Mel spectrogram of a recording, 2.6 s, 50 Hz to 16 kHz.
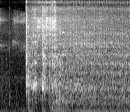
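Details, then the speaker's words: Start and idle of a 2017 Hyundai Creta 1.6 SX diesel: short crank, clean catch, steady even diesel idle with no belt squeal or engine knocking; normal, engine in excellent condition. "ఓకేనా ఇగ అది బండి situation అయితే అది మనకి belt sound గానిీ engine sound గాని ఏది లేదు చాలా ఎక్సలెంట్ ఉందన్నమాట"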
